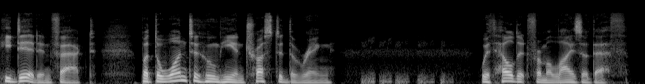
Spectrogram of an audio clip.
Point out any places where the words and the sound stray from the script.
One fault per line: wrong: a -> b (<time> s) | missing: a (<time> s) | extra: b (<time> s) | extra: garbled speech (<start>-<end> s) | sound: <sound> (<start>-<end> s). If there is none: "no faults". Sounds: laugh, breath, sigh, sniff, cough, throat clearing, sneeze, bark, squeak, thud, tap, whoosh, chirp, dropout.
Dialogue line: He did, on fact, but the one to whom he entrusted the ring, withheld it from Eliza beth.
wrong: on -> in (0.4 s)
sound: laugh (3.6-4.6 s)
